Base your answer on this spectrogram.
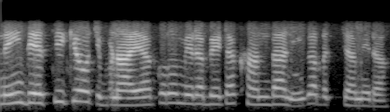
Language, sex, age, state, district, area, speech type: Punjabi, female, 45-60, Punjab, Fazilka, rural, conversation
